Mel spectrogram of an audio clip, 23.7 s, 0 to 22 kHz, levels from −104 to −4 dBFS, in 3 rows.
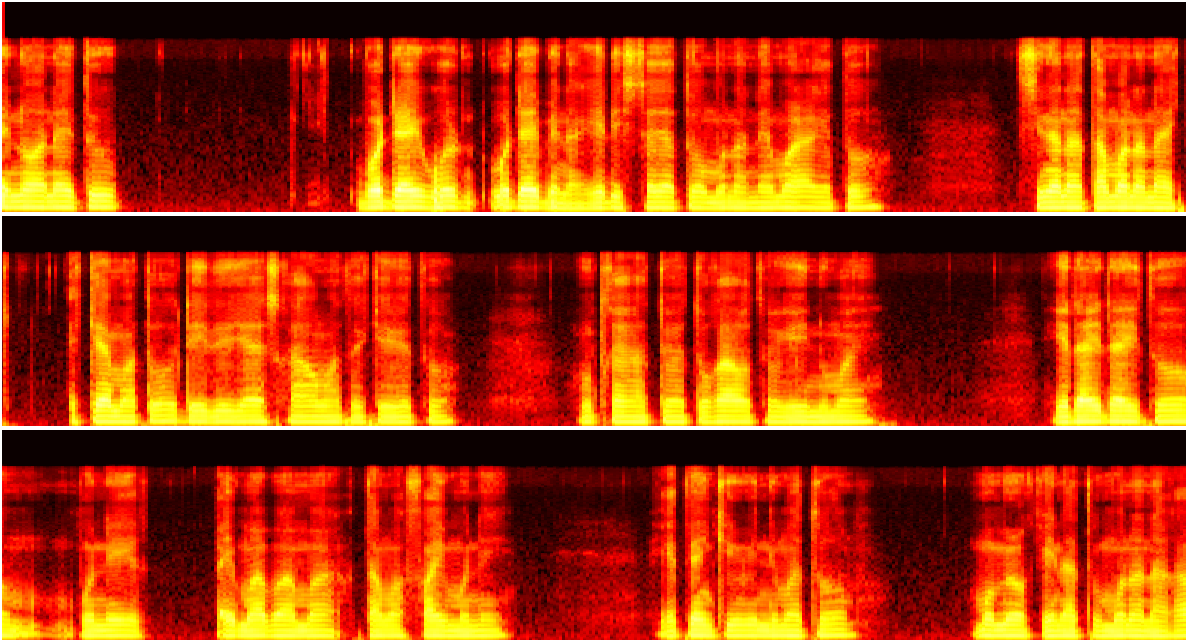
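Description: Throughout, the speech has a rough, hissy halo, a smeared underwater quality, and nothing above 10.6 kHz. This is likely Nellymoser compression, with plainly audible damage fitting a stream near 44 kbps. Starved bands are filled with noise, so they hiss instead of the warbling swirl of low-bitrate MP3.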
